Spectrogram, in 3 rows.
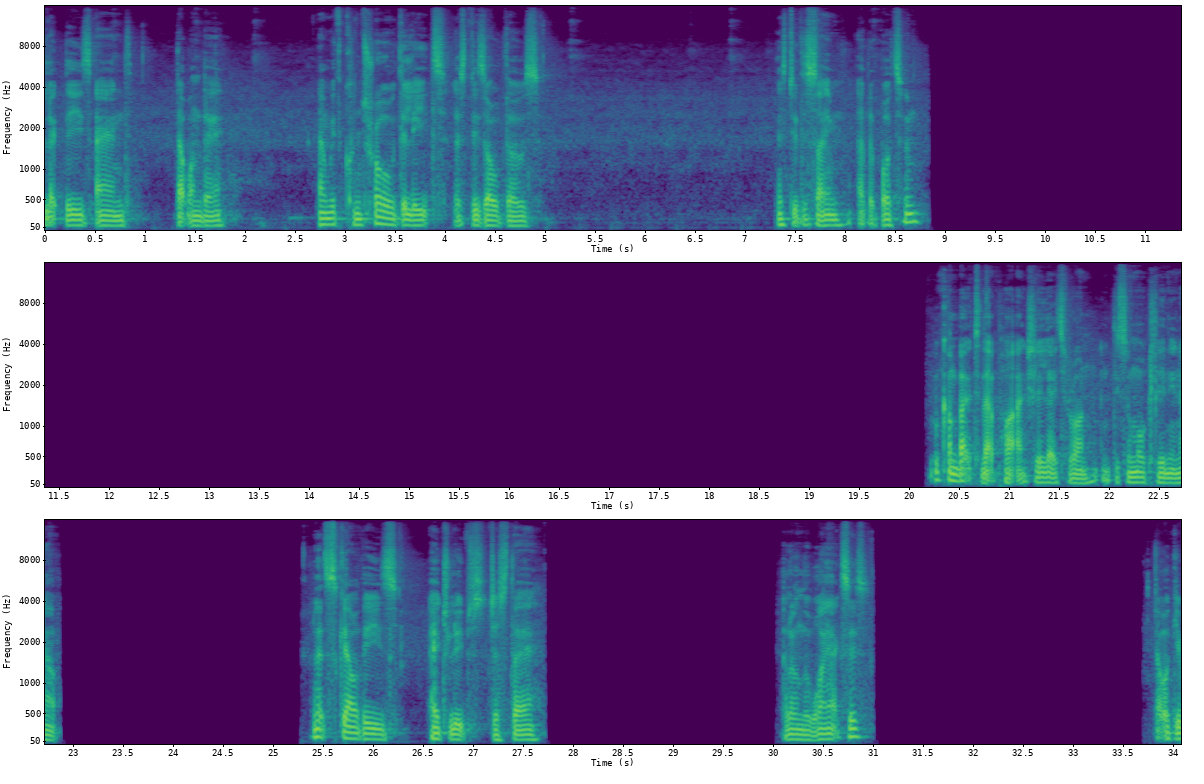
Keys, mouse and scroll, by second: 0.1 shift+click, 0.5 shift+click, 0.7 middle click, 1.7 shift+click, 2.2-4.8 middle drag, 4.8 ctrl+Delete, 6.0-8.7 middle drag, 8.7 click, 9.3-10.3 scroll up 1, 10.3 ctrl+click, 11.3 shift+click, 12.3 ctrl+click, 12.9 middle click, 13.5 scroll down 3, 13.7-16.2 middle drag, 16.2 scroll up 1, 16.3 middle click, 17.1 shift+click, 17.7 shift+click, 18.6 ctrl+Delete, 19.5 middle click, 20.1 middle click, 21.9 2, 22.2 alt+click, 22.7-24.2 middle drag, 24.6 s, 27.9 alt+shift+click, 28.4 middle click, 29.1 alt+shift+click, 29.4-30.5 middle drag, 30.5 s, 33.1 Tab.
